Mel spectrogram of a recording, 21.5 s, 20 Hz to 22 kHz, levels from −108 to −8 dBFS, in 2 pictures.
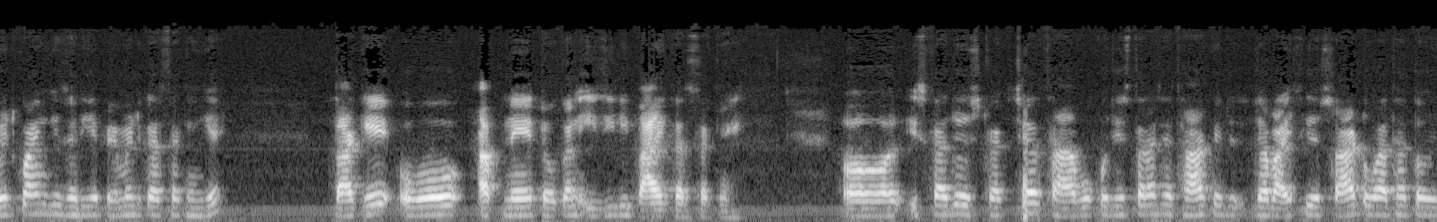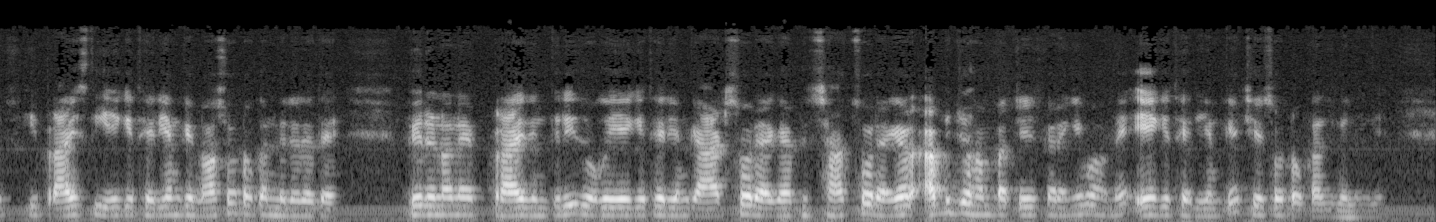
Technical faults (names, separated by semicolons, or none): DAB burbling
